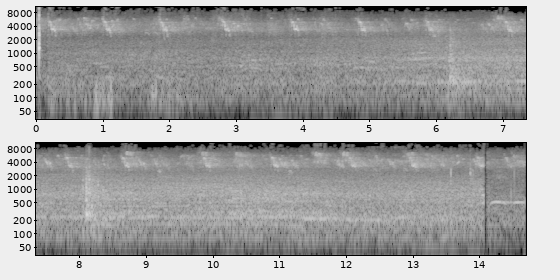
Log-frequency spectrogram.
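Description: A small bird chirping over and over, about once a second at first and more often in the second half, over outdoor street background that grows louder about halfway through. A single sharp knock sounds about eight seconds in.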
